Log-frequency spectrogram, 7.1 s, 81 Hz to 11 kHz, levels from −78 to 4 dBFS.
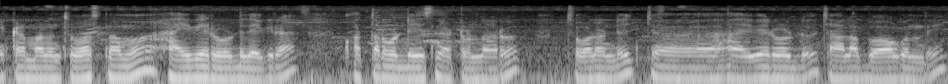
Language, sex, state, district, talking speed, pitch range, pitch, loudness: Telugu, male, Andhra Pradesh, Manyam, 145 wpm, 105-115 Hz, 110 Hz, -16 LUFS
